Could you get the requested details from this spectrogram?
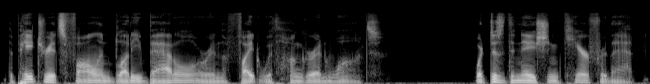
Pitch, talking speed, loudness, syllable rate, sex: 85 Hz, 195 wpm, -20 LUFS, 4.9 syllables/s, male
